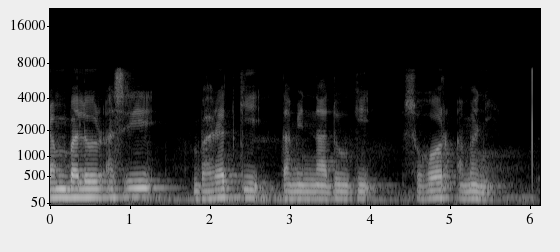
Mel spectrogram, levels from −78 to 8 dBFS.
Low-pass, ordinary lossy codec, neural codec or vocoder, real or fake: 7.2 kHz; none; none; real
